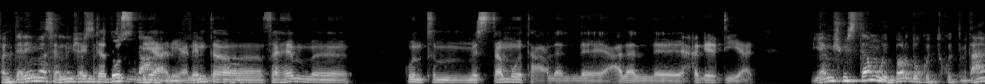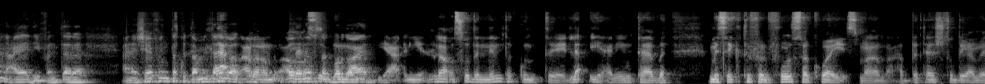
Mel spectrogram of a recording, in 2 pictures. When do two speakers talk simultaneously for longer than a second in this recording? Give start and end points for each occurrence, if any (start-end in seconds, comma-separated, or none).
0.8-2.2, 12.0-13.7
